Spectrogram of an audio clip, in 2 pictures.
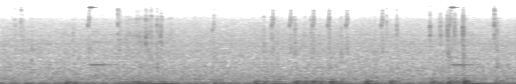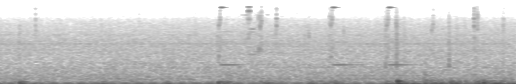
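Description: Short electronic menu beeps sound several times.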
